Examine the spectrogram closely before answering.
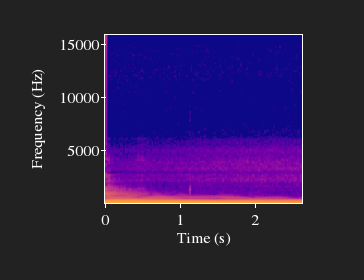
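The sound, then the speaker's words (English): A single B flat note rings out on a guitar as one loud, steady sustained tone with a rich stack of overtones, holding evenly and fading only slightly, with no talk. “here is, once again, the note that I played on the guitar, a single B flat.”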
